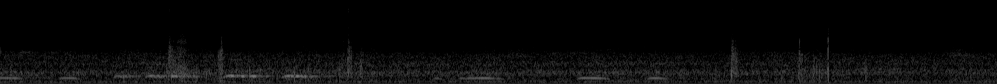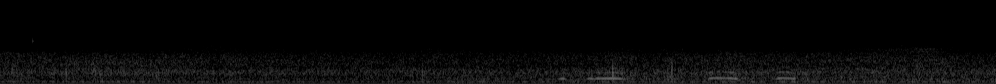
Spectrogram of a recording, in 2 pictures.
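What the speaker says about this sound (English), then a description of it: "there's a couple of owls in the patch of woods next to me." Faint owls hoot in the distance, a few short calls in small clusters separated by long pauses, over a soft wash of wind.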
